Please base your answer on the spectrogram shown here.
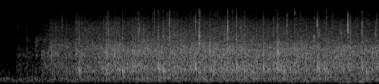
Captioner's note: audience applauding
